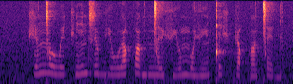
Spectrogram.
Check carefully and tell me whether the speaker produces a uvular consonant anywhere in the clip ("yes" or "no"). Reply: yes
